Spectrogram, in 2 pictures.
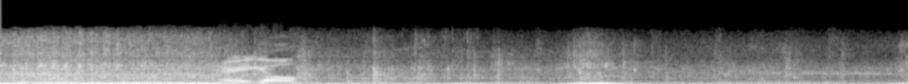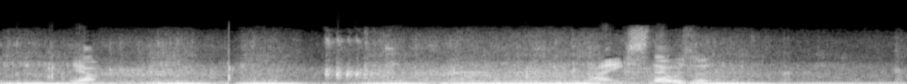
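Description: An off-road vehicle's engine revs in bursts as it climbs over rocks.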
